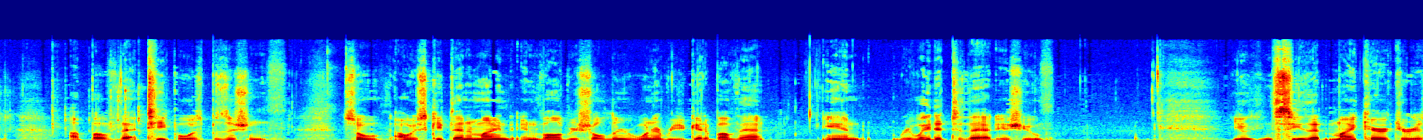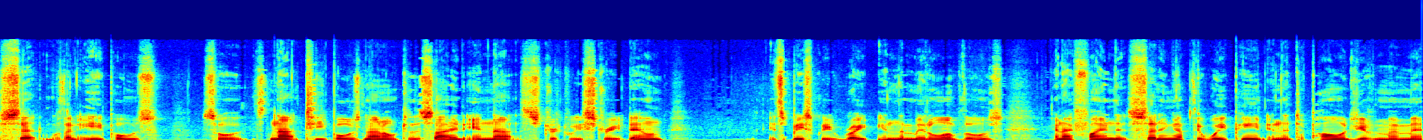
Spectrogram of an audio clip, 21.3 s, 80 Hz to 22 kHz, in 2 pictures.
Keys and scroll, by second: 0.6 alt+r, 0.8 alt+g, 1.0 alt+s.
